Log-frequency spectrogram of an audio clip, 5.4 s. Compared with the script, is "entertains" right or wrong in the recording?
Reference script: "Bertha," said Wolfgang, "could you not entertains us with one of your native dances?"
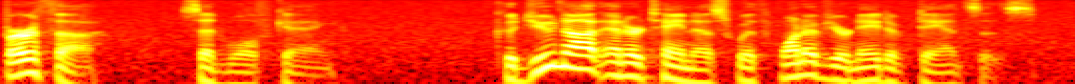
wrong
